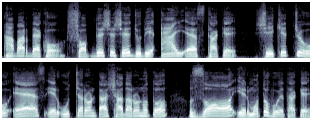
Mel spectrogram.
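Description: Slow, patient male language teacher. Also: on the high side, no room sound, clean studio sound. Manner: patient, spells words letter by letter, checks understanding often. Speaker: English pronunciation teacher. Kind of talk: slow step-by-step spelling lesson.

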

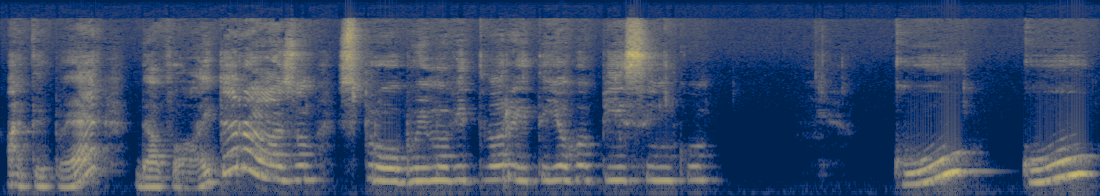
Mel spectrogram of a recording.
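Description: Slow, gentle teacher in an echoey room. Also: female voice, high voice, animated, recorded from a distance, slight background noise. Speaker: kindergarten teacher. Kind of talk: talking to young children in class. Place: kindergarten classroom.

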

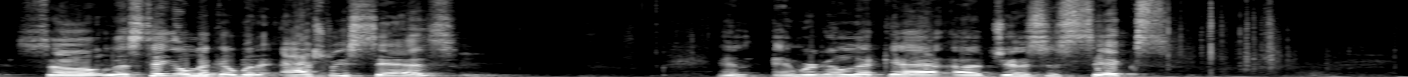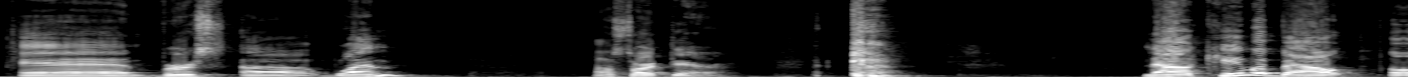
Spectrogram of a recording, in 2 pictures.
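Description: High-pitched middle-aged male Bible teacher, chatty, quizzes his small class. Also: a bit bright. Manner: conversational, asks the class questions, light laughs.

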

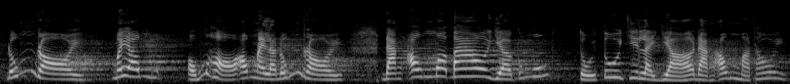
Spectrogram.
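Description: High bright-voiced woman scolding on stage. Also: expressive, moderate pace, big-room sound. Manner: scolding, argumentative, addresses the audience. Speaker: comedian in a stage sketch, playing a wife. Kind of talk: live stage comedy sketch. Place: theater stage with audience.

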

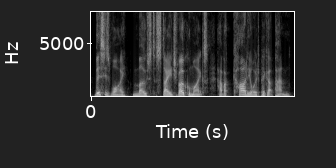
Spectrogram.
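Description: Man, mid pitch, methodical tutorial presenter, close studio mic. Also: expressive, moderate pace. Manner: clear, methodical explaining. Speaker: presenter of a gear channel. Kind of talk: scripted tutorial narration. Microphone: studio condenser mic, close.

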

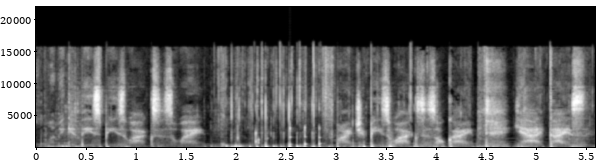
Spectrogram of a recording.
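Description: A woman doing a whispered ASMR ear cleaning role-play in a soft, breathy voice, chatting affectionately and informally with viewers and repeating little phrases. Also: unhurried, loud music behind the voice. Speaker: ASMR live streamer and host.

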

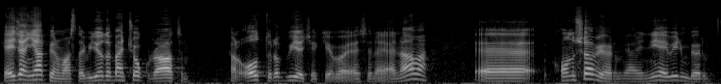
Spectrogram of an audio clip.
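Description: A young man chats over his gameplay in a halting, stop-start way, restarting words and trailing off. His voice sits a little high and sounds bright and very clean. The delivery stays flat and subdued throughout. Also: gravelly. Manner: halting, stumbling speech with restarts. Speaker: gaming YouTuber. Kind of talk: casual gameplay commentary.

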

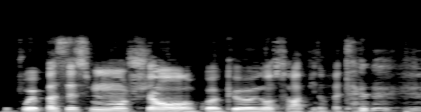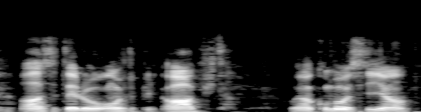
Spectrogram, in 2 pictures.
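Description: A man gives loose, chatty commentary while he plays, swearing freely and laughing between remarks. His voice sits at an ordinary middle pitch. The recording is a bit dull and lo-fi, with mouse clicks in the background. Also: moderate pace, fairly bright tone. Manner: swears often, laughs, chatty asides to viewers. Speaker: gameplay commentator. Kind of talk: casual let's play commentary.

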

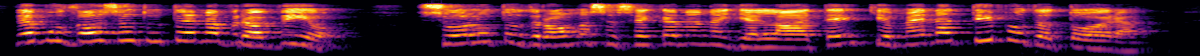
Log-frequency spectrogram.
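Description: A woman's voice: high-pitched, lively intonation, sharp tone, voice pushed up. A woman voicing a naughty, boastful young male squirrel in a children's storybook reading, whiny and tearful. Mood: weepy. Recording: dull lo-fi recording.

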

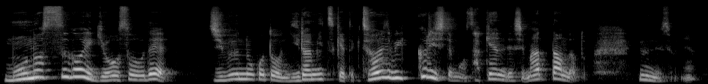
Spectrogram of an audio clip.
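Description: A woman's voice: on the high side, very animated, fast talker, dark tone, husky. A young adult woman telling a ghost story as a guest, dramatic, dropping to whispers and acting out voices.

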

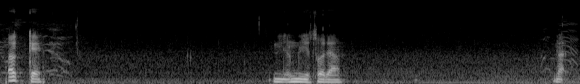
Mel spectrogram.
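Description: A man's voice: mid-range voice, expressive, slow, darkish tone, slight background noise. A man giving casual, joking gameplay commentary, swearing a lot and laughing as he plays. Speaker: gamer.

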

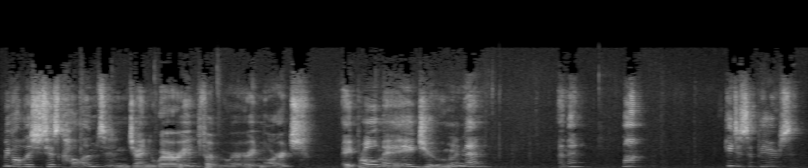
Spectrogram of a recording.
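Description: Reading from a script at a theater podium, a middle-aged man with a high-pitched voice gives an emphatic, expressive dramatic monologue in both English and Spanish. He pauses deliberately and speaks into a microphone on a stand. It was recorded from afar in an echoing hall with slight noise.

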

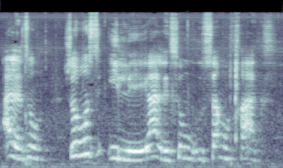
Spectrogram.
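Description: A young Peruvian woman who hosts a gaming channel chats casually about gameplay in a high, slightly bright voice at a moderate pace. She is playful and teasing and laughs a lot. Her mic is noisy and sounds far away.

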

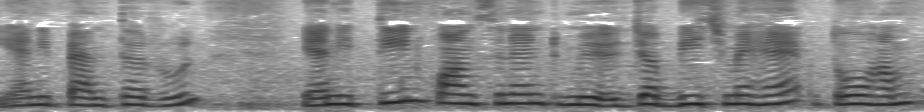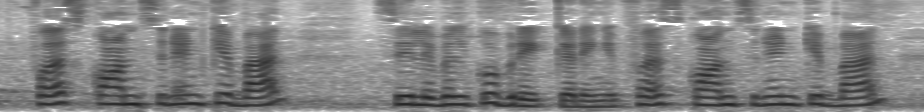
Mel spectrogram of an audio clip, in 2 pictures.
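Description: A woman's voice: on the high side, slight background noise. Woman teacher, phonics lesson, spells out letters, checks in with listeners. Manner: spells words out letter by letter, asks "ठीक है?"; mixes English terms into Hindi.

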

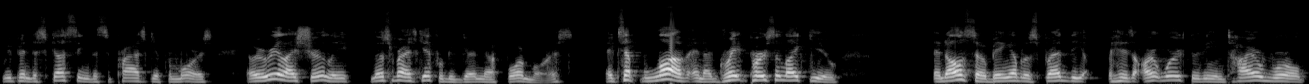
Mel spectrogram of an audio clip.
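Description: A man's voice: on the high side, expressive, moderate pace, highs cut off. Man putting on a jolly, bumbling older man. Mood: jolly, friendly. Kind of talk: video game character read aloud.

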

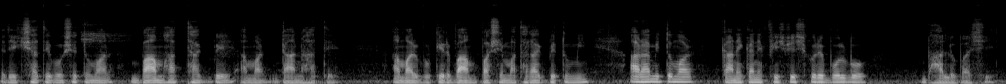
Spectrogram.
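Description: Give me a man with a very deep, mellow voice reciting a romantic poem-drama. He speaks softly and tenderly, slowing down and dropping lower on the loving lines. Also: fairly even intonation, a little hiss or hum. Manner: soft, tender and slow, sinking low on lines of love.

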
